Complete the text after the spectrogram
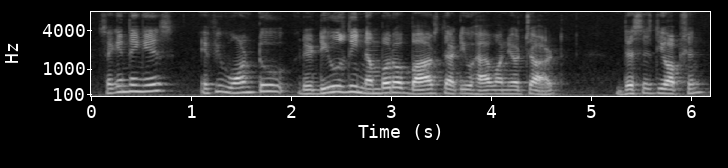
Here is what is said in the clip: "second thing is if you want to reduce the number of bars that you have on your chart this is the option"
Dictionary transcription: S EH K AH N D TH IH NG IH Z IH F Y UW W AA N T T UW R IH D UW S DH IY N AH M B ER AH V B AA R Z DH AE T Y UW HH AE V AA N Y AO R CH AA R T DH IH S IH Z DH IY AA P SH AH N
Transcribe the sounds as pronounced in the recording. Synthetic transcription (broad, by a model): S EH K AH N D T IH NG IH Z IH F Y UW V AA N T T UW R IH D UW S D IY N AH M B ER AH V B AA R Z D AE T Y UW HH AE V AA N Y AO R CH AA R T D IH S IH Z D IY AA P SH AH N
